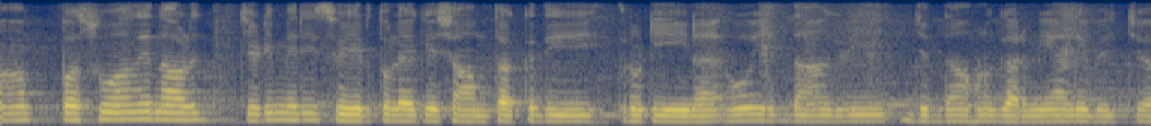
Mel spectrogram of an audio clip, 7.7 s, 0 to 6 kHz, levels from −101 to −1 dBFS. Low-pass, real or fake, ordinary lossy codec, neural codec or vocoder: 5.4 kHz; real; none; none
